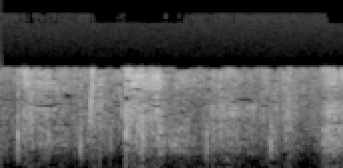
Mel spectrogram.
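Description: Running footsteps of a racer late in a long race approaching the finish, a steady rhythm of soft thuds underneath continuous background noise.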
